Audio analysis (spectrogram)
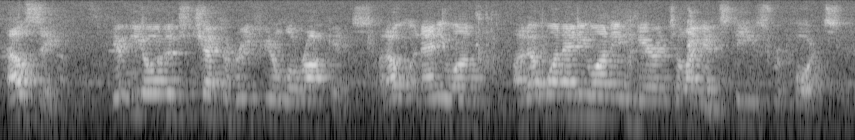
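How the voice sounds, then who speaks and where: An actor in a live amateur radio play, playing a gruff, anxious, aging chief of flight control. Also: male voice, sits high, fairly even intonation, brisk, close to an everyday voice. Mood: urgent, relieved. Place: live stage at a convention. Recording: distant, echoey live hall recording with noise.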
